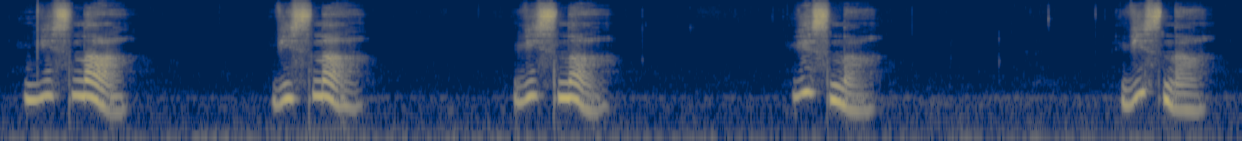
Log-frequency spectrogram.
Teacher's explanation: The first y sounds like an e, and the v has a hint of a y sound in it.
